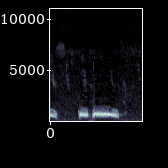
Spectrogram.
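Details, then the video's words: Lure recording of a spotted dove: a short steady coo, then a longer, even, mellow coo lasting about half a second, in clean quiet surroundings. "tiếng chim cu gáy mồi kích bổi nhanh nổi cực mạnh"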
